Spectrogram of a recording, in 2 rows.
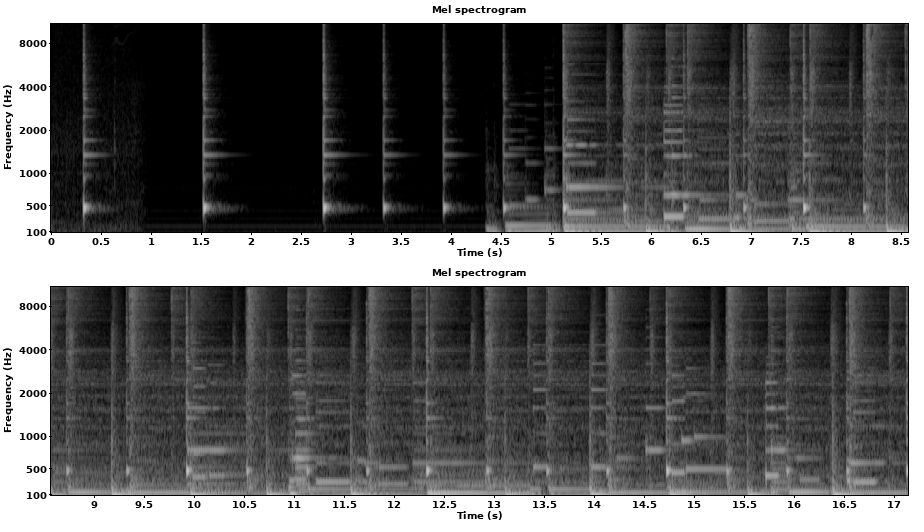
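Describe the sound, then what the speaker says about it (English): Shuffle drum groove in triplet feel at 120 BPM, opening with a few sparse cowbell-like clicks before a full musical backing loop enters, the drums locking into a steady, loud, even rhythm. "And now let's hear that with the musical loop."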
